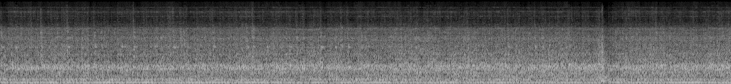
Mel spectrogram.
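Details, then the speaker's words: 1931 Ford Model A four-cylinder, fuel tank sludged from storage: even, steady low idle with no surging after the air-bound fuel line to the carburettor was bled; warmed up, sounds like a stock Model A. "got it pretty warmed up it's ID good sounds like a stock Model A so we're going to let this thing run and warm up"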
